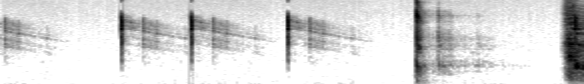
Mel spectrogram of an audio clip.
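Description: Short menu clicks sound as selections change.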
